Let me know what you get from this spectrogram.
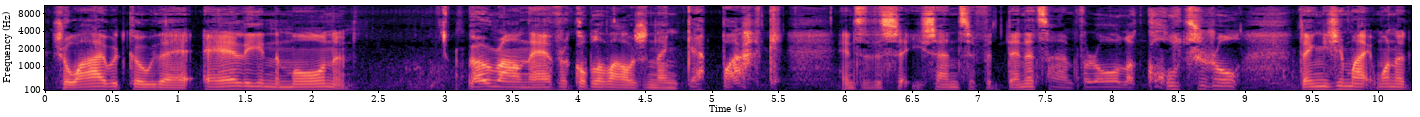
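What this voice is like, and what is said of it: Liverpool English accent. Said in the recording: “But obviously I'd say that. Listen to my accent.”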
